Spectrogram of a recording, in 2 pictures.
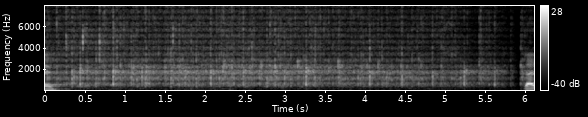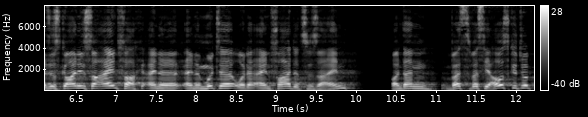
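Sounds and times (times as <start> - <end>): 
audience applause: 0.0 - 6.0
speech: 6.0 - 12.2.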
